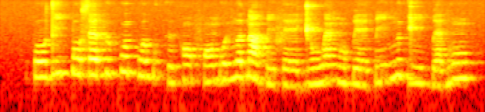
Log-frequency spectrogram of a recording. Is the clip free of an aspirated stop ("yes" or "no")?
yes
